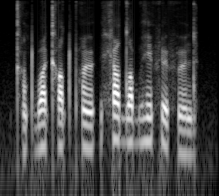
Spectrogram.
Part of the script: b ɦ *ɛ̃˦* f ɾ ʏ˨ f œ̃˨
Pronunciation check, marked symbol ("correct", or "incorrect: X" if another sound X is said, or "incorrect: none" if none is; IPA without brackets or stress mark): incorrect: ẽ˦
